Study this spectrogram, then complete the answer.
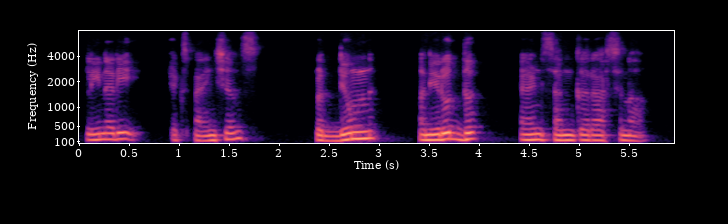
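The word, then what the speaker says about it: संकर्षण: expansions, Pradyumna, Aniruddha, and Sankarashana. Sankarshan. Sankarshan. Sankarshan. Yes, Sankarshan. ठीक है, इसलिए sometimes those who are familiar with Devanagari should read in Devanagari. Then the pronunciation comes correctly.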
